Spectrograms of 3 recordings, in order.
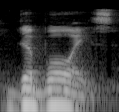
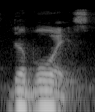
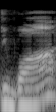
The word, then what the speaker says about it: Du Bois: Du Bois. Du Bois, okay, like the boys. Now, it should be pronounced Dubois, as of the forest in French, but he always pronounced it Du Bois.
